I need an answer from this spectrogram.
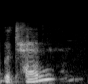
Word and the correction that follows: Buran: Do I have it incorrect? – Buran. – Buran, okay.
